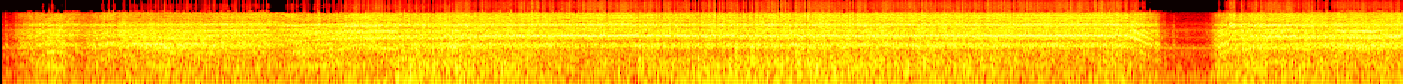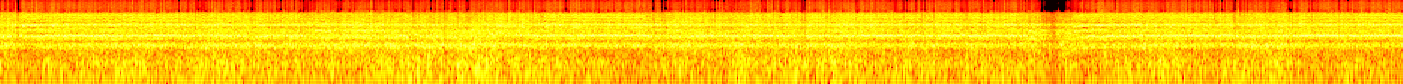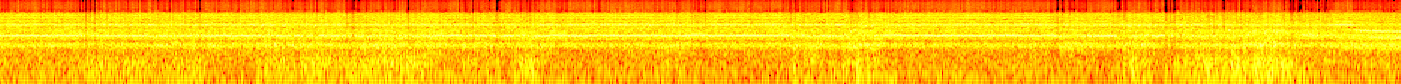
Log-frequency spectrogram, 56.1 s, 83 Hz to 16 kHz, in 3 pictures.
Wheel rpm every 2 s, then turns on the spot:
100, 160, 180, 220, 230, 230, 230, 160, 160, 220, 230, 220, 230, 230, 230, 230, 190, 230, 240, 230, 230, 230, 230, 230, 230, 230, 230, 250.
none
